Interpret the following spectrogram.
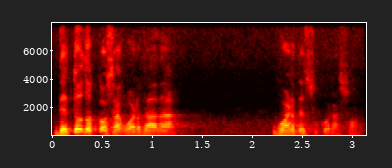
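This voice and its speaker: Mexican pastor preaching in a reverberant hall. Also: male voice, fairly high pitch, animated, measured pace, dark tone, highs cut off. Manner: storytelling preacher, rising to emphatic peaks. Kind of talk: sermon. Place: church. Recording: long church-hall reverb.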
